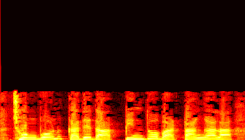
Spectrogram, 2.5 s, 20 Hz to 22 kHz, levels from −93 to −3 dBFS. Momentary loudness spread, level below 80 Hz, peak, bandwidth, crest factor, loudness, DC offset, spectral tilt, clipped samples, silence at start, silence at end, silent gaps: 3 LU; -54 dBFS; -4 dBFS; 8 kHz; 14 dB; -17 LUFS; under 0.1%; -4 dB/octave; under 0.1%; 0 s; 0 s; none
